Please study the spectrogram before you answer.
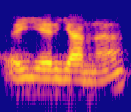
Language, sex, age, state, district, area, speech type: Maithili, male, 60+, Bihar, Madhubani, rural, conversation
